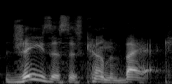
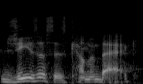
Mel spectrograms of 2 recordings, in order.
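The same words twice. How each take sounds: First: Slow, lower deep South drawl on Jesus is coming back; a Southern Mississippi accent, drawn out. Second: Said in the usual way. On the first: Retold or imitated. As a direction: stretch it out like a Mississippi coworker. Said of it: "she's got deep South". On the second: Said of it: "And she's from Mississippi. So for her".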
